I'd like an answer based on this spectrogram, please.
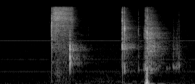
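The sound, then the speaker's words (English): An energy drink can being opened: a sharp crack and fizzing hiss, then a few more short, bright snaps and hisses in quick succession. “Okay, that's how you know we're opening the energy drink.”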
